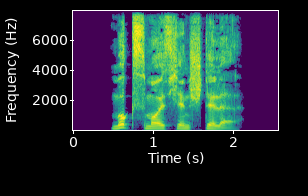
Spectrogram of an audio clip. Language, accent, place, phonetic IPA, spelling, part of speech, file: German, Germany, Berlin, [ˈmʊksˌmɔɪ̯sçənʃtɪlə], mucksmäuschenstille, adjective, De-mucksmäuschenstille.ogg
- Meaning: inflection of mucksmäuschenstill: 1. strong/mixed nominative/accusative feminine singular 2. strong nominative/accusative plural 3. weak nominative all-gender singular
